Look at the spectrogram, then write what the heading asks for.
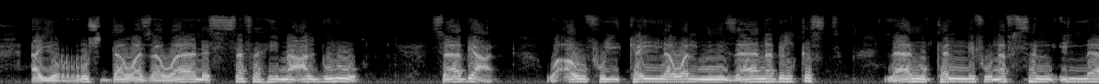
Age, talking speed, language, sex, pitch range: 50-69, 80 wpm, Arabic, male, 115-130 Hz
